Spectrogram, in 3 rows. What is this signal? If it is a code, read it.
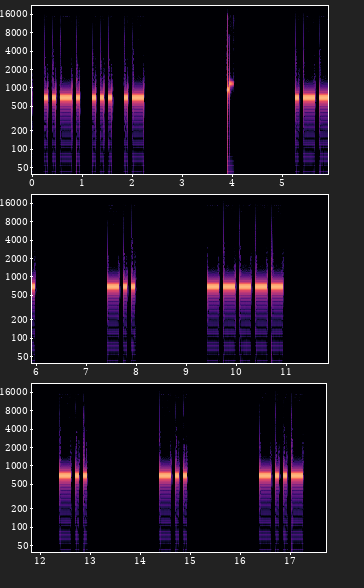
Morse code, heard as a keyed tone, about 15 wpm, spaced as for 6 wpm, 700 Hz. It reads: FSA WD0DDX
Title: USA Call Signs - 6 Characters - 6x Character Spacing - 15wpm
